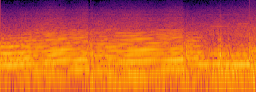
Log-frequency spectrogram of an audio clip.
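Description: A Lamborghini Huracan Performante accelerates hard with a loud, continuous engine roar that climbs in pitch, broken by two quick, smooth gear shifts that briefly drop the revs before pulling again.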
